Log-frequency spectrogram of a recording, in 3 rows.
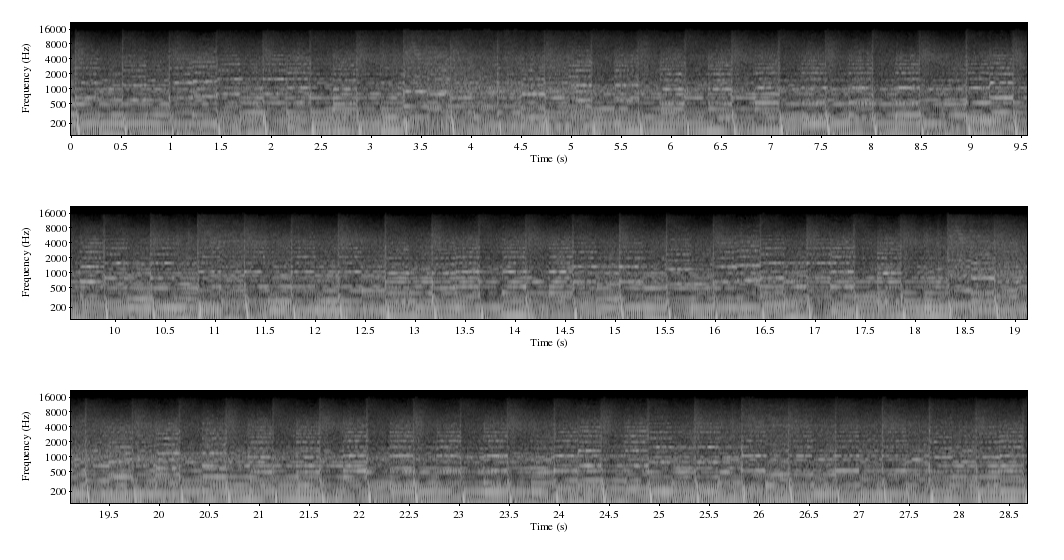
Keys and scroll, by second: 5.7 ctrl+z, 6.5 ctrl+z.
